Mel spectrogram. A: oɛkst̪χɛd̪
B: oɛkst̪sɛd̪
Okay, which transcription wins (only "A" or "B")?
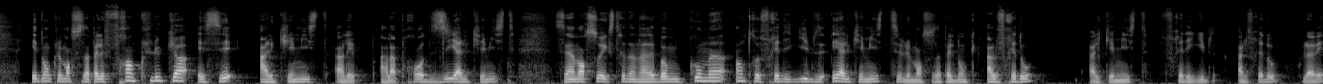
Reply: A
